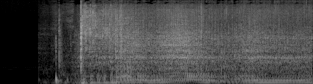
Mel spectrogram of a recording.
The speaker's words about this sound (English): The bike is fighting up the steep logging road in the Sinfarosa Canyon of the Sierra Madre. It's raining and the trail is rutted and swampy.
